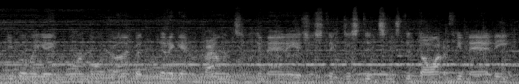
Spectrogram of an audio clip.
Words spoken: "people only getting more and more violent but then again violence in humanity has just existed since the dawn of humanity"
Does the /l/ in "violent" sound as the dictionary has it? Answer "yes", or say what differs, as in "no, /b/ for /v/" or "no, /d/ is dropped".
no, /l/ is dropped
